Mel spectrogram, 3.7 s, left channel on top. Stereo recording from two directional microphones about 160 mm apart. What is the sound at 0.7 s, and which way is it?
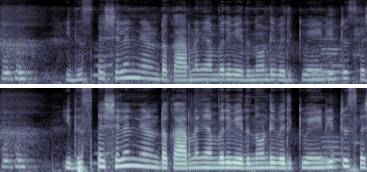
A woman's voice, 40° right (ahead or behind).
